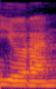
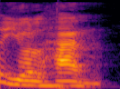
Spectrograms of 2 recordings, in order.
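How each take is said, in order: First: The h sound is dropped entirely. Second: The h sound is pronounced clearly. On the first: The speaker calls it right. "Tapi kita bacanya yoran si" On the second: The speaker calls it wrong. "kalau tulisannya tuh yolhan"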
